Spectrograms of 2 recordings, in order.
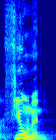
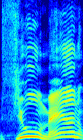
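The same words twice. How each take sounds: First: "Fuelman" with the ending shrunk to "mun"; reduced ending. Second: "Fuelman" with a long, full MAN at the end. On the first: Host checking the company's name, "Fuelman" with a weak "mun" ending. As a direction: stress only the first half of "Fuelman", swallow the vowel of man. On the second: Host checking the company's name, "Fuelman" with MAN said in full. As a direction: draw out the second half of "Fuelman". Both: Shown as a demonstration. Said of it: "is it Fuelman or Fuelman".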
